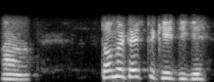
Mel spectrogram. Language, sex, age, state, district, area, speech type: Kannada, male, 60+, Karnataka, Dakshina Kannada, rural, conversation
